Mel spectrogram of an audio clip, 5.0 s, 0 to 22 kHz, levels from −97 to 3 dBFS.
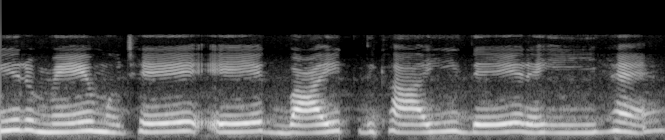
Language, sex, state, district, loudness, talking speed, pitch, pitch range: Hindi, female, Madhya Pradesh, Katni, -14 LUFS, 95 wpm, 240 Hz, 225-260 Hz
